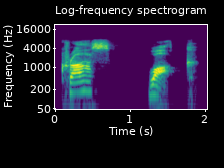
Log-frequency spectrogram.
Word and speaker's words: crosswalk: a look here so in this word here the L is silent so instead of saying cross wall W okay we do not pronounce the L the word is cross walk cross crosswalk good good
